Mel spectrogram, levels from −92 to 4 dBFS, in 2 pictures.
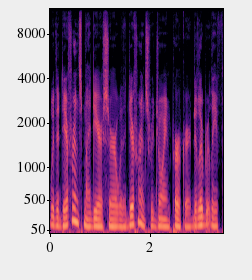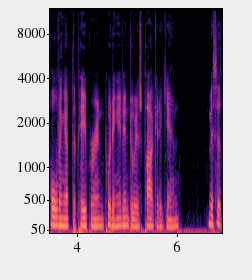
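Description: Listening to the speech recording, nothing stood out as a technical problem at any point.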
